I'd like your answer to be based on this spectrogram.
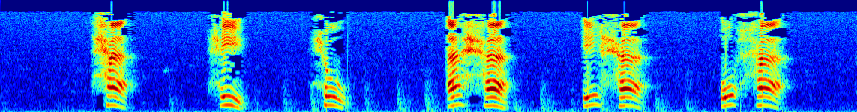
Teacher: Və boğazın ortasını sıxmaqla əda olunur.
